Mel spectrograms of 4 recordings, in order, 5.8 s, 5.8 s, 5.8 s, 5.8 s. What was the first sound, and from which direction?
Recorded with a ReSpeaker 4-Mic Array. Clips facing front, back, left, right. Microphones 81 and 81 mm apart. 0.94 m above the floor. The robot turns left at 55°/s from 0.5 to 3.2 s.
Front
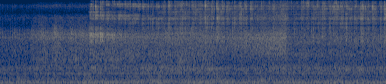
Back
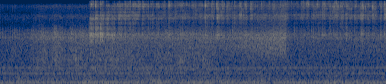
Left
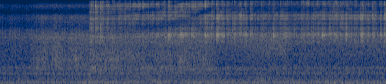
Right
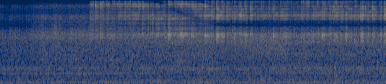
A rattle, 85° left.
